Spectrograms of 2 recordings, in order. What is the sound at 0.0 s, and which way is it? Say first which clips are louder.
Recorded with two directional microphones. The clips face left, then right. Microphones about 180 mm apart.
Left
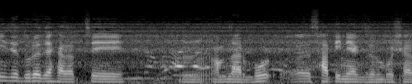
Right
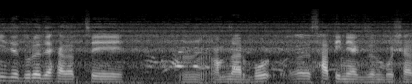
Speech: right 1 dB; 5° left (ahead or behind).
